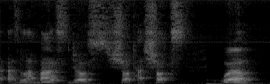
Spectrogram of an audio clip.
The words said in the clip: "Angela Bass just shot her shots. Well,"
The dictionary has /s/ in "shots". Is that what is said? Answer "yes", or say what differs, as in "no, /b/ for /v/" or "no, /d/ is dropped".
yes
